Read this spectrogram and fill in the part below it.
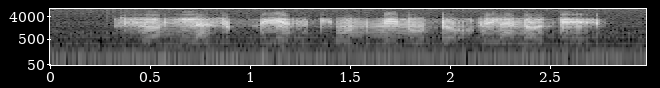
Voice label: spanish touch watch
